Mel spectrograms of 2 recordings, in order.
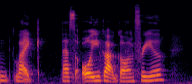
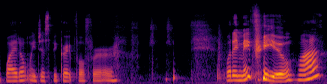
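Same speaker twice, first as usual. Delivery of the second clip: usual speaking voice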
